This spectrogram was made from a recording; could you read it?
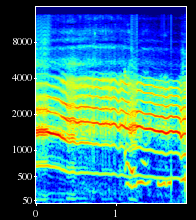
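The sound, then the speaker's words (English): A human voice imitates a creature's drawn-out scream, a loud, strained, wavering wail held for about two seconds, alone with no other sounds. “But now his full transformation is done, as he's just screaming with his bloody face”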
